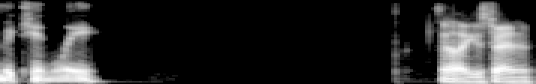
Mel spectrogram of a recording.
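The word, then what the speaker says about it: MKNLY: liar and it's by the band uh it's pronounced McKinley but to spell it is just m as a mic k n is November l y so MK NL Y and then it's pronounced McKinley so I he trying to pay homage to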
